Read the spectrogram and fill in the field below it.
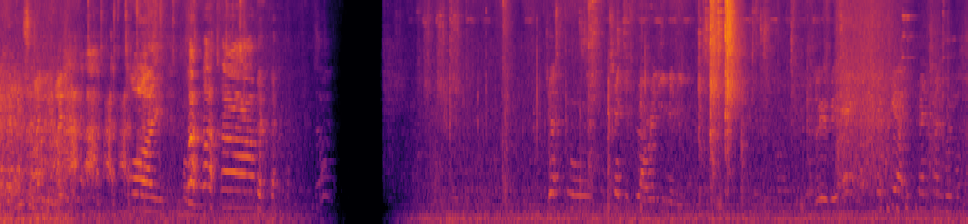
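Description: A man talks.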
